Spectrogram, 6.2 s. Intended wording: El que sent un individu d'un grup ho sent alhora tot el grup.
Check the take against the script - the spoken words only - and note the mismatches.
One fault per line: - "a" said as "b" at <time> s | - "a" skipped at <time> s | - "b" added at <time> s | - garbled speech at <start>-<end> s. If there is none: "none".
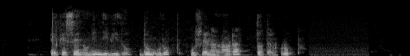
none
